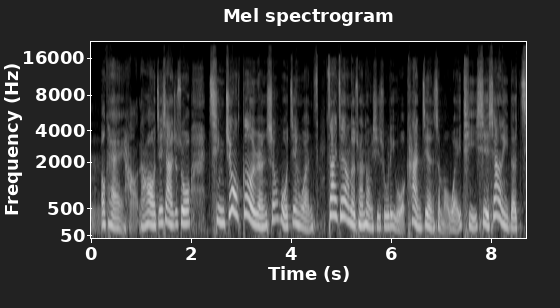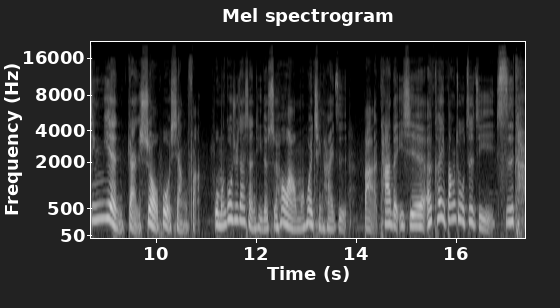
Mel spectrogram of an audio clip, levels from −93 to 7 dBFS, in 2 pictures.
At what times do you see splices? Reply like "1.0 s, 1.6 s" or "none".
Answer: none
